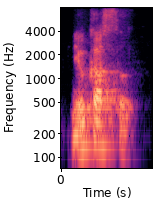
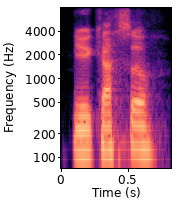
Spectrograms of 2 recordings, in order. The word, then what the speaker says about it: Newcastle: Yeah, because he was saying everybody in Newcastle says Newcastle. Brandon, how do you say Newcastle? Me? Newcastle. Just like Carl, how do you say it, Carl? Pardon? How do you say it? Newcastle. Yeah, it's more better. Whereas I think it's more of a London thing, isn't it? Where they go Newcastle.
